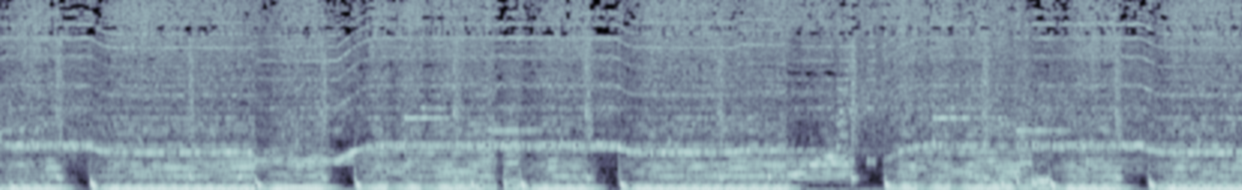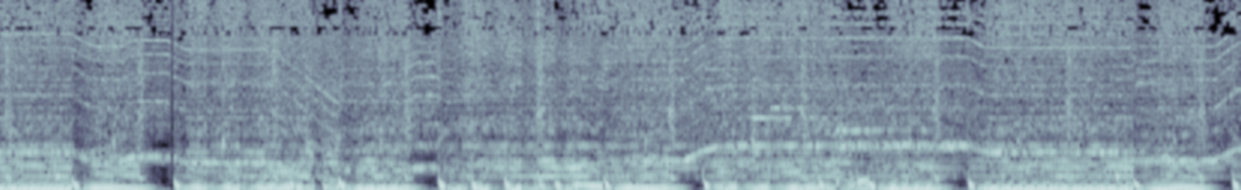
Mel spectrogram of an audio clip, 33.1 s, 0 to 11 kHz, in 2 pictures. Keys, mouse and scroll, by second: 4.5 click, 5.7 scroll up 1, 7.7 click, 11.5 click, 14.7 click, 18.8 click, 21.0 click, 25.4 click, 27.3 click, 29.3 click, 31.8-32.5 scroll down 2, 32.1 click, 32.5 shift+middle click, 33.0 click.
